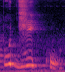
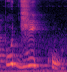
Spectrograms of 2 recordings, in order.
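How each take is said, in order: First: The stress falls on the second syllable. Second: The same.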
